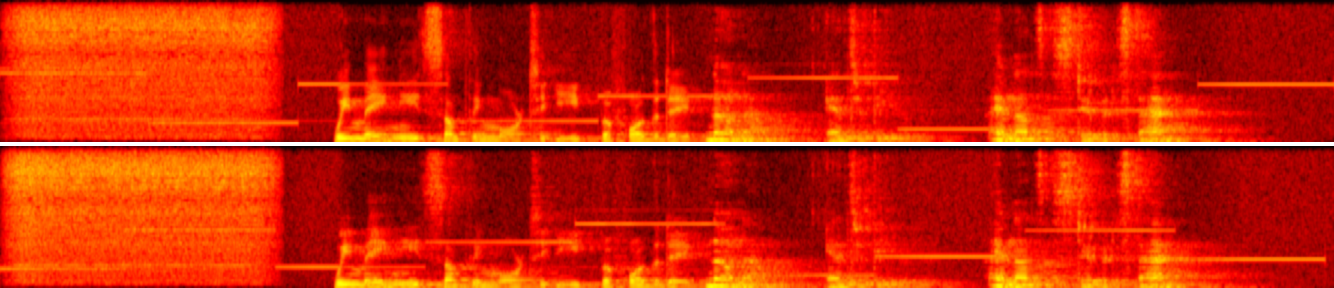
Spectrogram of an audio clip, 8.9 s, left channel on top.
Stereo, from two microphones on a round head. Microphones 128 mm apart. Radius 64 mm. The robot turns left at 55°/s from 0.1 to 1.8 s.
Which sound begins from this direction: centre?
A man speaking, at 4.7 s.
